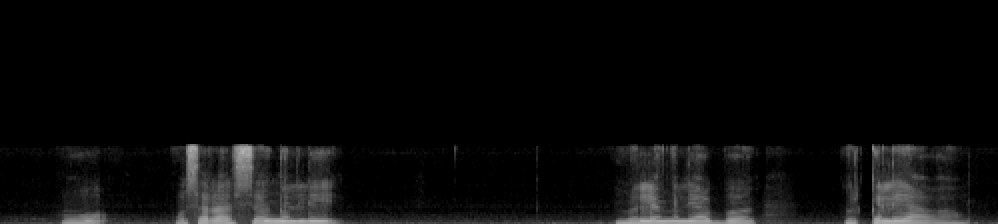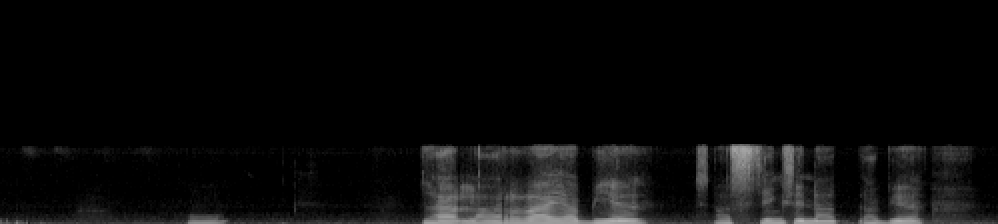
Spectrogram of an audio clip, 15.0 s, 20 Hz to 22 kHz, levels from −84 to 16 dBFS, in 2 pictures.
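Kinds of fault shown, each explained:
Nothing here counts as a fault: the speech simply sounds like wideband telephone audio, with nothing above about 7.7 kHz and the light coding grain that fits G.722 at a reduced rate such as 48 kbit/s.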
